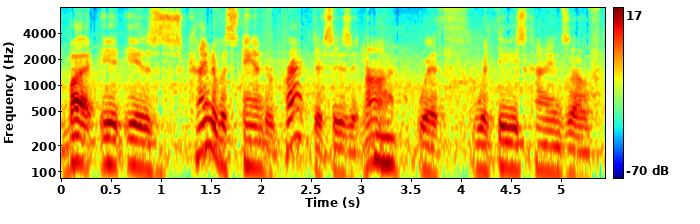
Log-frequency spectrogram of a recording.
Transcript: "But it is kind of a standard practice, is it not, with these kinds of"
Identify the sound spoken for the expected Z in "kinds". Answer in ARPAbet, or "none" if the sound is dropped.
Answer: Z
